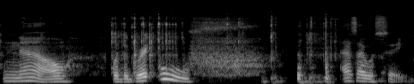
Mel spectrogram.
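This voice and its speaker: A man's voice: fairly high pitch, slow pace, slight background noise. A man hosting a casual live stream, chatting and thinking aloud as he builds, a self-described yapper. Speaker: livestream host.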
